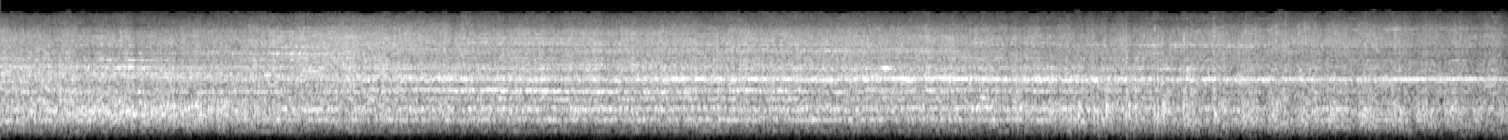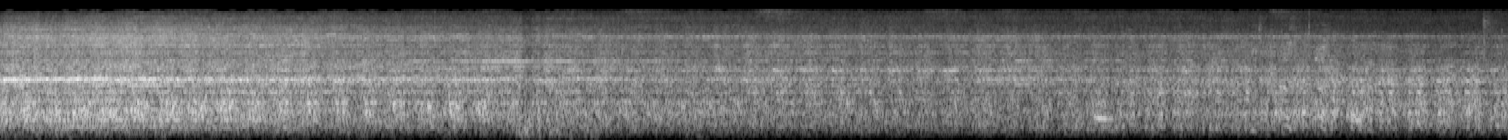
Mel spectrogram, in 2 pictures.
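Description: Container freight train's wagons rolling past, a steady rumble with high ringing tones over it. The sound fades from about halfway as the last wagons draw away, with a rhythmic clatter near the end.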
